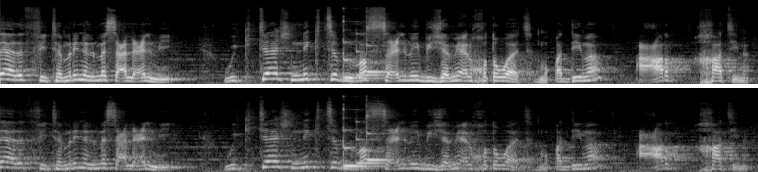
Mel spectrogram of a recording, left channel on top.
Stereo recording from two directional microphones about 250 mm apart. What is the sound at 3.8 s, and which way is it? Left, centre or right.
Speech, left.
